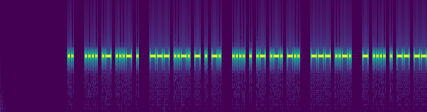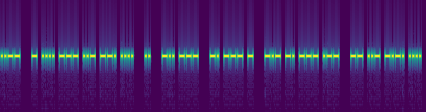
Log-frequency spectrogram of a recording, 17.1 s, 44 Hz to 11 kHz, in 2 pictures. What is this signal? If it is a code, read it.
Morse code, heard as a keyed tone, about 36 wpm, 700 Hz. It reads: I HAVE OFTEN HEARD OF THEM, THOUGH I DO NOT KNOW MUCH
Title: Sentences from Top 1000 Words - Review Part 2 - 35wpm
